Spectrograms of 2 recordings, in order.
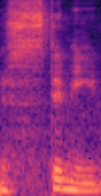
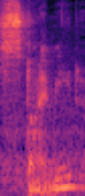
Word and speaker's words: stymied: sure you're not getting stimmy by some specific enemy actually isn't it pronounced stymied i think it's pronounced stymied anyways maybe i'll do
